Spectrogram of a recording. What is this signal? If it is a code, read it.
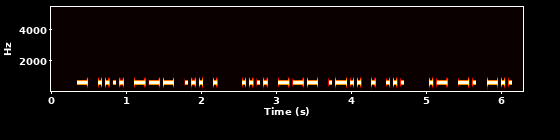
Morse code, heard as a keyed tone, about 25 wpm, 600 Hz. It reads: THOSE HOLES AND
